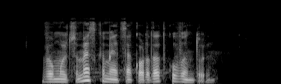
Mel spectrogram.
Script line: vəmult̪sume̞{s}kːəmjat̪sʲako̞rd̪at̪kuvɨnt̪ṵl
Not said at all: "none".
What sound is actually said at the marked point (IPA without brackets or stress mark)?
s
